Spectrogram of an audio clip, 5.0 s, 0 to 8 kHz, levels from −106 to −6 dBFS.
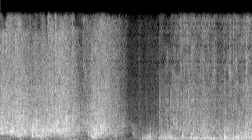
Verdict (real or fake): fake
